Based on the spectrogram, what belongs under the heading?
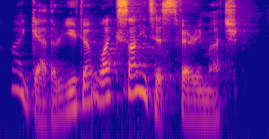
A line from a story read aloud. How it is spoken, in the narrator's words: he grumbled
